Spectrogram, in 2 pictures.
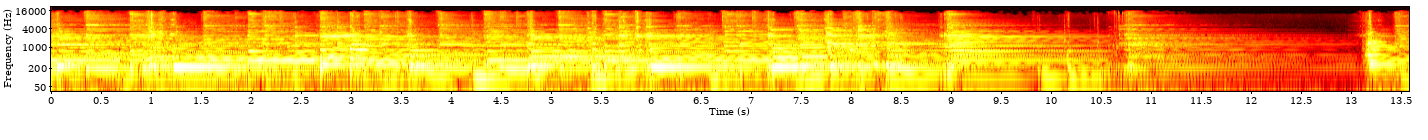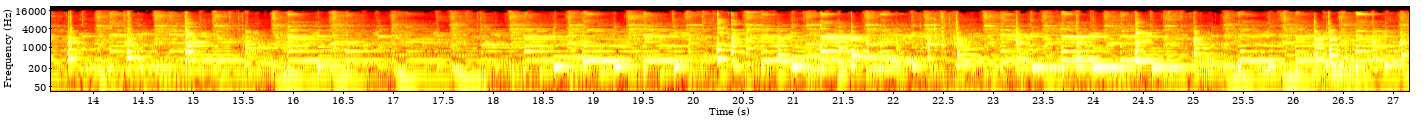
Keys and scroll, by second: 5.9 ctrl+t, 14.0 ctrl+t.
